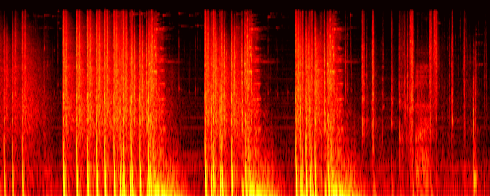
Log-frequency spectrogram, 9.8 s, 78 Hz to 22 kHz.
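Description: An MCX Rattler .300 Blackout rifle fires in Call of Duty Modern Warfare, loud rapid full-auto bursts in four long strings separated by short pauses, sharp and close with no talking.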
